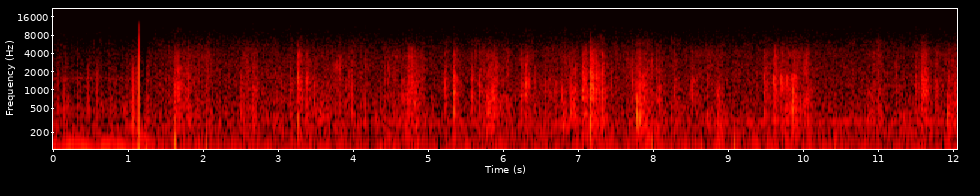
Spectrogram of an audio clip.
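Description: Quiet, irregular footsteps and small knocks on a floor, over a steady low hum.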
